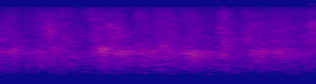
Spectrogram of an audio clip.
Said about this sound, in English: I don't even get applause usually after messages.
